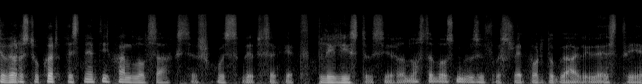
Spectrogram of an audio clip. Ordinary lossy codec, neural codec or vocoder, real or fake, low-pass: MP3, 96 kbps; codec, 16 kHz in and 24 kHz out, 0.6 kbps, FocalCodec, streaming, 4096 codes; fake; 10.8 kHz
